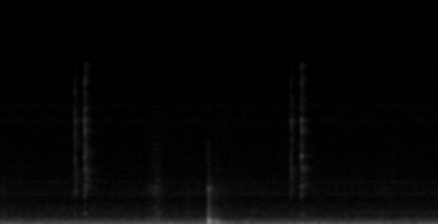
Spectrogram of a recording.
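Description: Faint computer mouse clicks. There is a quick double click about a second in, a louder, duller click a second later, and another quick double click about three seconds in.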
